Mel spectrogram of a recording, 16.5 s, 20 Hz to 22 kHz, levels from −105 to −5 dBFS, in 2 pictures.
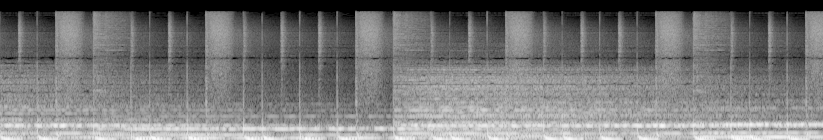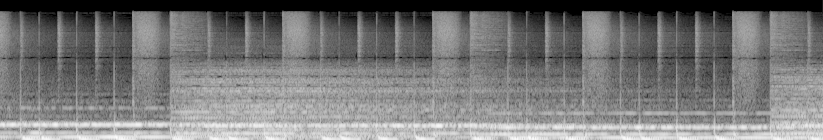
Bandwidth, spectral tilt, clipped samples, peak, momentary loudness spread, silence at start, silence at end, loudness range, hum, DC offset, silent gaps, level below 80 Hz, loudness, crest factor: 16 kHz; -6.5 dB/octave; under 0.1%; -2 dBFS; 3 LU; 0 s; 0 s; 2 LU; none; under 0.1%; none; -18 dBFS; -16 LUFS; 12 dB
